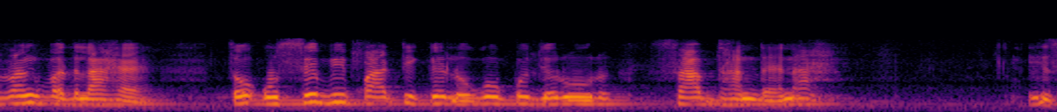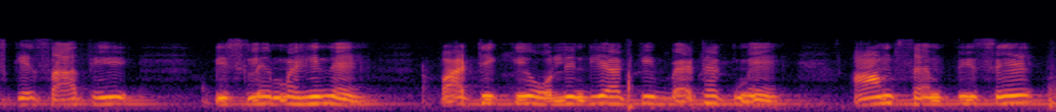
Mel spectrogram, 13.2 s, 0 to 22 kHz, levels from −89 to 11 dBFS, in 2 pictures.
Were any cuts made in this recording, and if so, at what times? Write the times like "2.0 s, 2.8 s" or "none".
none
